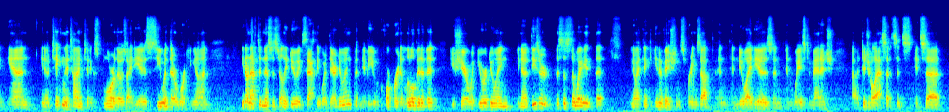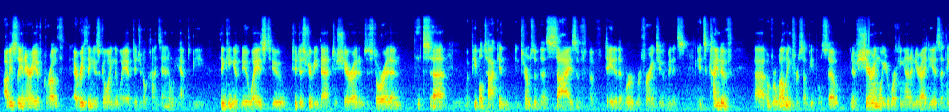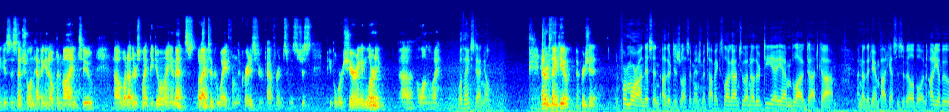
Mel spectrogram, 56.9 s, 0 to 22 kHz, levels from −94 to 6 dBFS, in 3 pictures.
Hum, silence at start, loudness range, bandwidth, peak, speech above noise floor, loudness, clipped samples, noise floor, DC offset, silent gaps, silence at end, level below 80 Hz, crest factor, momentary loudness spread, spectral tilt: none; 0 s; 6 LU; 12 kHz; -8 dBFS; 32 dB; -26 LUFS; under 0.1%; -58 dBFS; under 0.1%; none; 0 s; -58 dBFS; 20 dB; 16 LU; -3.5 dB/octave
